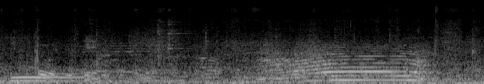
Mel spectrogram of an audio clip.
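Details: A bull or cow, agitated because it is about to be sold, lets out two drawn-out moos: a short low bellow, then a longer steady one about a second long, over a murmuring background.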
